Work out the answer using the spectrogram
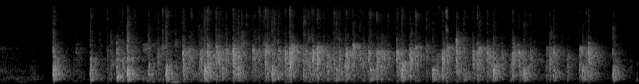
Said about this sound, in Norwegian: I seg sjøl har jeg eh, litteraturviter og kritiker Espen Grønli. Gi han en varm applaus.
